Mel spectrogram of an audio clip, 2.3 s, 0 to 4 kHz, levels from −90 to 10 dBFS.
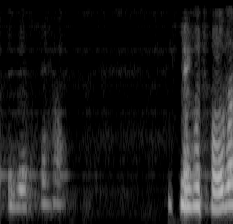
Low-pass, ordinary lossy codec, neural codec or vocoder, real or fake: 3.6 kHz; none; codec, 24 kHz, 1 kbps, SNAC; fake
